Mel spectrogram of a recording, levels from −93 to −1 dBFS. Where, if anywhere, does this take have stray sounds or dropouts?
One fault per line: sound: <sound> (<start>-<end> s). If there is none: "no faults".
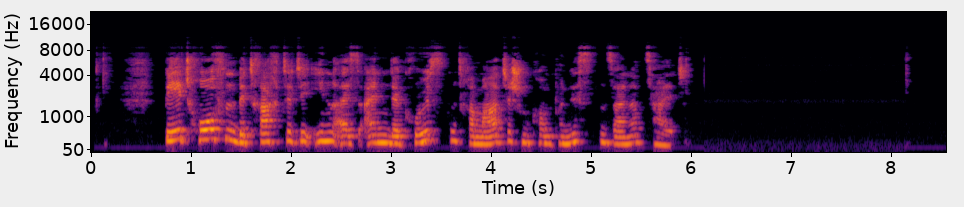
no faults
